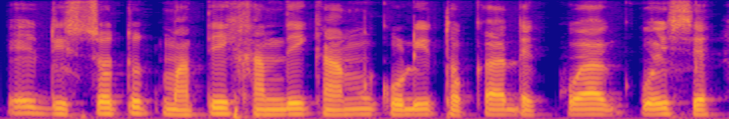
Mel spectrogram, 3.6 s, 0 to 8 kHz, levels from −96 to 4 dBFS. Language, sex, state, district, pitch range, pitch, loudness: Assamese, male, Assam, Sonitpur, 125-140 Hz, 130 Hz, -17 LUFS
